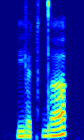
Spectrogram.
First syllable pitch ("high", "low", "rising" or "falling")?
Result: low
